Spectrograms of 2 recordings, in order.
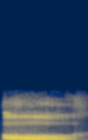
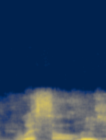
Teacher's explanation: with the l sound at the end of that word instead of saying wissu with an oo it's ol so curve your tongue up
